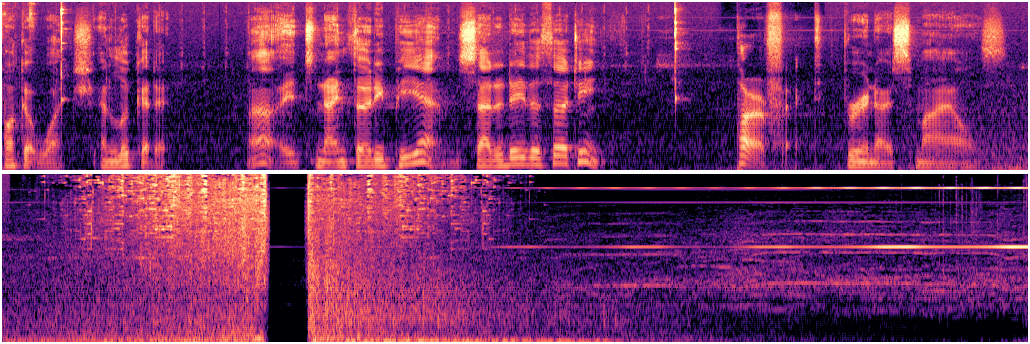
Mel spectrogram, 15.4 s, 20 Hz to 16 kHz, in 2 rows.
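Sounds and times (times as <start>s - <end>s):
speech: 0.0s - 4.7s, 5.5s - 7.7s
massive explosion in a stadium: 7.8s - 14.1s.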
